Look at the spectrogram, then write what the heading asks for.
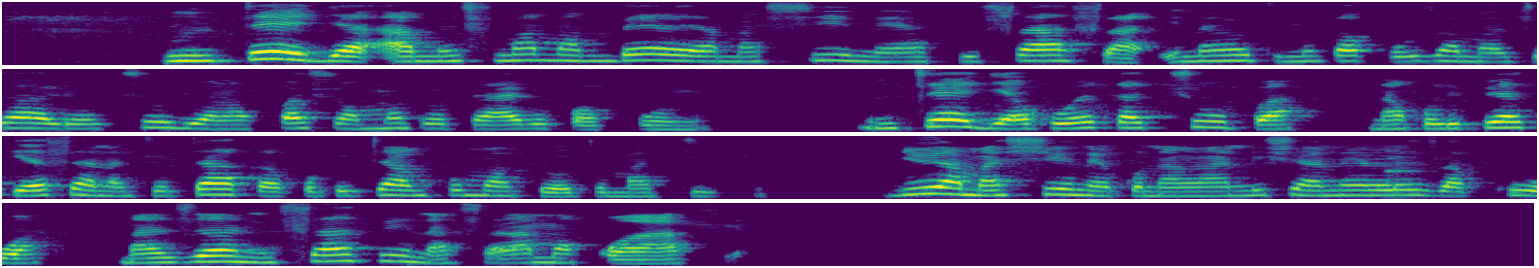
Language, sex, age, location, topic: Swahili, female, 25-35, Dar es Salaam, finance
